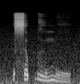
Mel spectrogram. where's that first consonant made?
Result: tongue tip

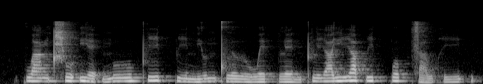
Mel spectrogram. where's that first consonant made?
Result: velum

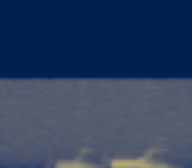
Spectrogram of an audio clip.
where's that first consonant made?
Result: lips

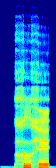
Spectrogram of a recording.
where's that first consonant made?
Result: throat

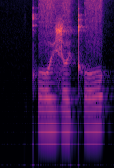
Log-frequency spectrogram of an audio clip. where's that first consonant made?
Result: velum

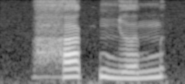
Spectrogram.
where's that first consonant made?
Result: throat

